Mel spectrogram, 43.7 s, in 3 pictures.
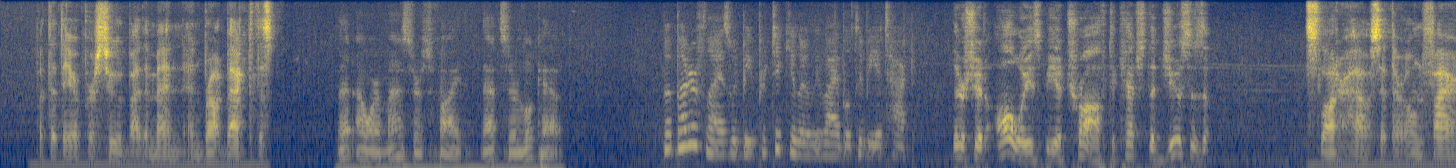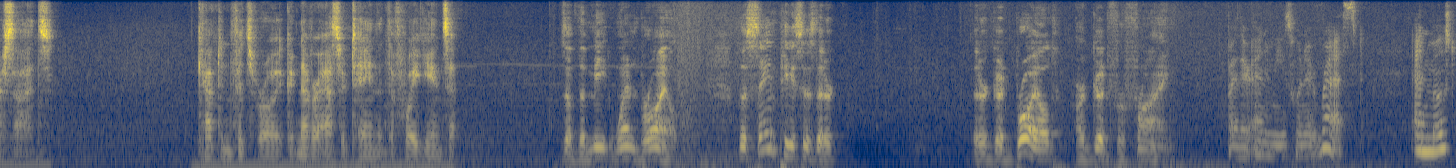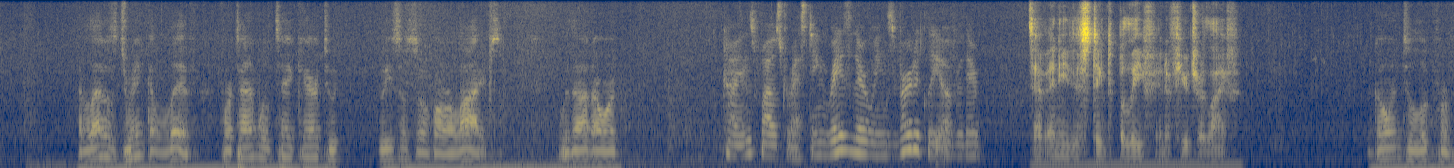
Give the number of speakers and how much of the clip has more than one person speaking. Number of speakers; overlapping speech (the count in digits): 4, no overlap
